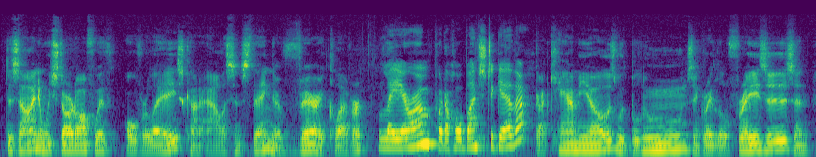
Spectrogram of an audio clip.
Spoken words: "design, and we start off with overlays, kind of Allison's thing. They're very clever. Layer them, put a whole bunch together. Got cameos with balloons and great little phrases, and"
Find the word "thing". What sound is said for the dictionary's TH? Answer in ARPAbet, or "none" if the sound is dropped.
TH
